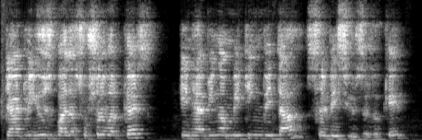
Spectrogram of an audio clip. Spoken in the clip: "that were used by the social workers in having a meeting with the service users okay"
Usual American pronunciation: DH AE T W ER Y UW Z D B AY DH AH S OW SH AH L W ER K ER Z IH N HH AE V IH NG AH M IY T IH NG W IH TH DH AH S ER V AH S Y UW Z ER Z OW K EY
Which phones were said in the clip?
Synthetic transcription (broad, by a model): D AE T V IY Y UW Z D B AY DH AH S OW SH AH L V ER K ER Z IH N HH AE V IH NG AH M IY T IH NG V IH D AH S ER V AH S Y UW Z ER Z OW K EY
